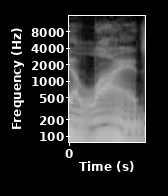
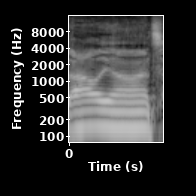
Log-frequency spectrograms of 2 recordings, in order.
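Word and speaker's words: Allianz: I want to say want to say Alliance. That's Alian, the insurance company. Yes, it's Aliance.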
